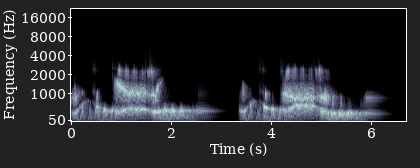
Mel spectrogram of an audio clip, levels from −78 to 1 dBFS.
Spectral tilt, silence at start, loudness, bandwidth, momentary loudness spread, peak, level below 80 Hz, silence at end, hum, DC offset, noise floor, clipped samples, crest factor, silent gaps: -11 dB/octave; 0 s; -18 LUFS; 3.4 kHz; 16 LU; -2 dBFS; -52 dBFS; 0.55 s; 50 Hz at -60 dBFS; under 0.1%; -60 dBFS; under 0.1%; 16 dB; none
